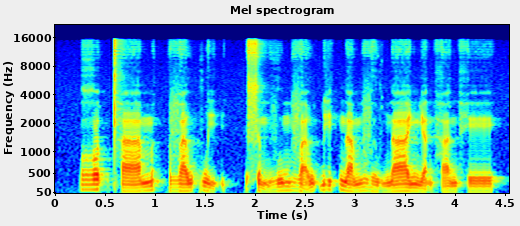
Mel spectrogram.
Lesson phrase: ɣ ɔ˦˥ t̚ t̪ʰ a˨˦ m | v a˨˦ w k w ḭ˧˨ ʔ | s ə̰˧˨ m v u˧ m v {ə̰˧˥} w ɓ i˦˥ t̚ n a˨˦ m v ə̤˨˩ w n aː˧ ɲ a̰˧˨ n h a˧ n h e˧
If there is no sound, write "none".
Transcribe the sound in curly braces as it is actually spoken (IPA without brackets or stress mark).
a̰˧˥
